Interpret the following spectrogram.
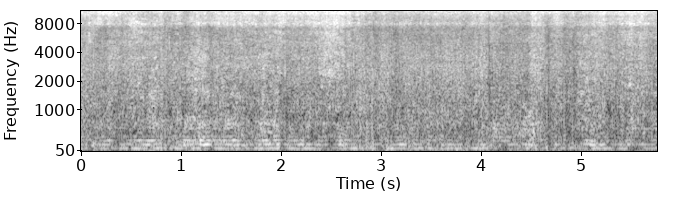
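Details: Vintage David Brown 990 diesel tractor, revived after 20+ years abandoned, clutch freed: steady even clatter under heavy wind hiss, no knocks or misses; running sweet, engine seems in good condition.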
